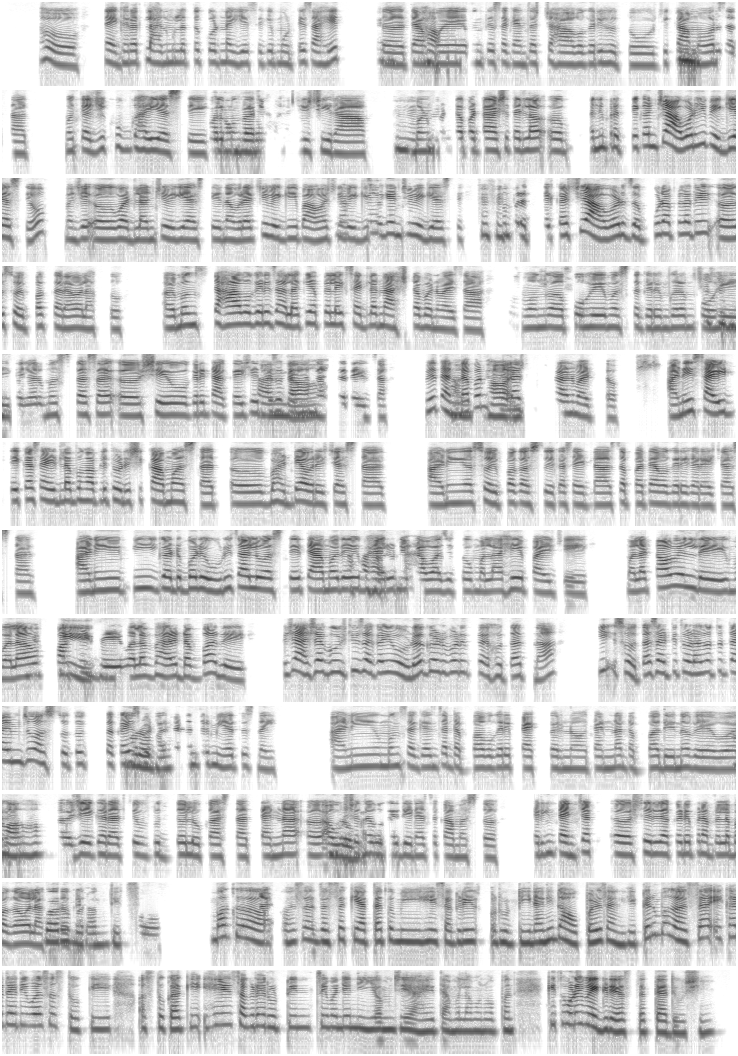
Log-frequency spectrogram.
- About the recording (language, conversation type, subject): Marathi, podcast, तुमच्या घरात सकाळची दिनचर्या कशी असते?
- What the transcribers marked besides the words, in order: static; distorted speech; tapping; chuckle; chuckle; other background noise; chuckle; in English: "रूटीन"; in English: "रूटीन"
